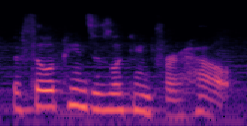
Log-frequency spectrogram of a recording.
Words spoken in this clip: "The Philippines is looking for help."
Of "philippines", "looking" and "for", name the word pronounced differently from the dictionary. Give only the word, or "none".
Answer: none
